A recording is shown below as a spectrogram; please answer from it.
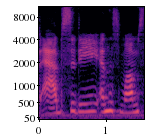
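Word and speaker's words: Abcde: this girl whose name was ABCD and it's pronounced AB City and this moms like sued him and like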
